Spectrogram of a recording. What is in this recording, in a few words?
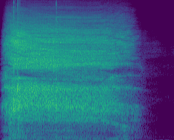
pain; agrunt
